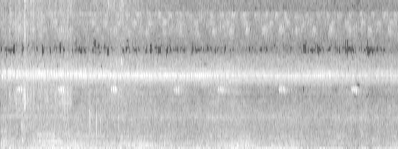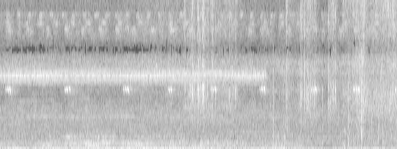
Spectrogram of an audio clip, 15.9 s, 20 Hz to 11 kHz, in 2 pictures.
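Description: Insects calling: a steady high-pitched trill that stops near the end, with short chirps repeating about every 0.7 s, over a low steady rumble.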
